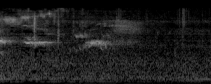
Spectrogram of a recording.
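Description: Live steam injector feeding a small boiler at low steam pressure, about 10 psi, running with a steady hiss that fades, with a few short high chirps in the first second.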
